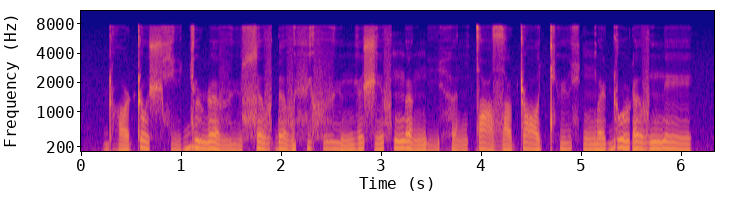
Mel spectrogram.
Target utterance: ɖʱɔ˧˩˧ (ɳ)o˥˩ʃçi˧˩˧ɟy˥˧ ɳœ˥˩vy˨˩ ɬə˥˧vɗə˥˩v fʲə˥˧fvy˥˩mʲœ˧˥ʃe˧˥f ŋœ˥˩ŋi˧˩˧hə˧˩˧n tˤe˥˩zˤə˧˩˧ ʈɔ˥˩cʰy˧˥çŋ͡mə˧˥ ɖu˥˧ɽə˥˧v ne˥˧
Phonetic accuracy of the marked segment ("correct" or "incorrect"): incorrect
